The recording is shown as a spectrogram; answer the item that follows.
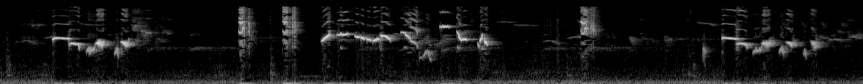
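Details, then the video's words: Oriental magpie-robin (kacer) song used as a lure to bring caged kacer birds into mating mood and full song: varied whistled and chattering phrases in bursts, sharp upslurred notes and quick warbles separated by short pauses. "SUARA PANCINGAN BURUNG KACER"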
